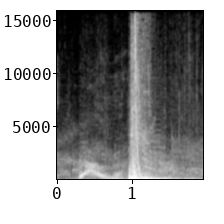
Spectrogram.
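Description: A fiery explosion booms and rumbles away.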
